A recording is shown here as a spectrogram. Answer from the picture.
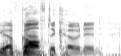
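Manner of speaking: ordinary talk, nothing marked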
